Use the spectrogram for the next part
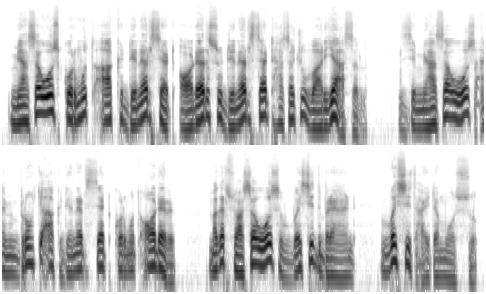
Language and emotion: Kashmiri, neutral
